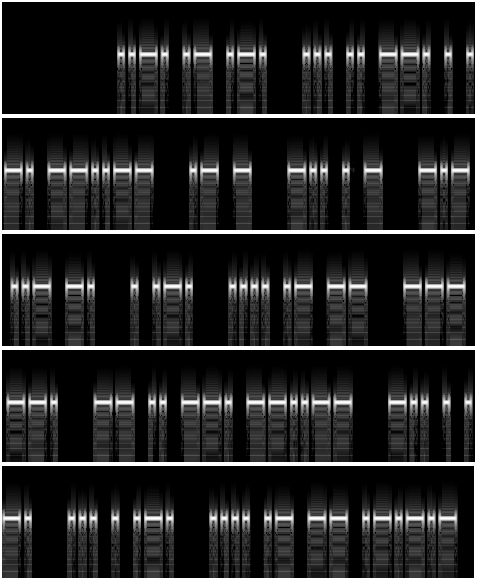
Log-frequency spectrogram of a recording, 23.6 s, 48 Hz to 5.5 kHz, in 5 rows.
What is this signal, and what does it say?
Morse code, heard as a keyed tone, about 22 wpm, 600 Hz. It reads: FAR SIGER, AT DET KUN ER HAM OG MIG, DER SER HAM.
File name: Ferie QRS 22wpm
